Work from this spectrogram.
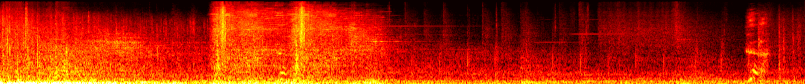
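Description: In Hogwarts Legacy, the Confringo fire spell lands as a heavy, booming explosion with a deep rumble that fades slowly, followed by crackling debris and a short whoosh.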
